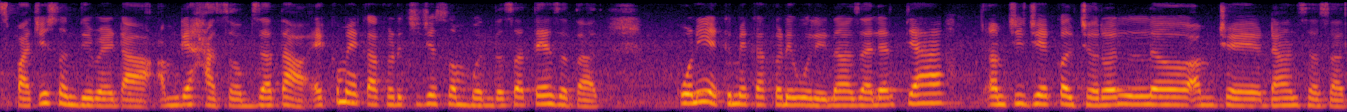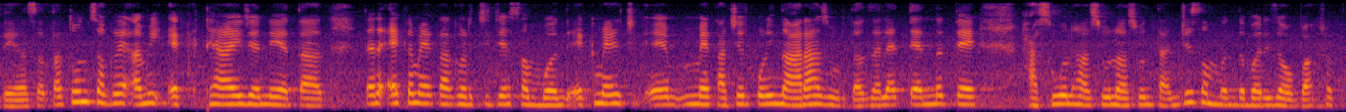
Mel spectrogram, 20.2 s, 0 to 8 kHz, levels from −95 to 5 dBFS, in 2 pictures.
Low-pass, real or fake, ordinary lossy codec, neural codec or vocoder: 7.2 kHz; real; none; none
